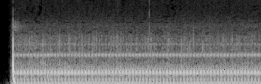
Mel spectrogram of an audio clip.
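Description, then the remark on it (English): A single steady electronic telephone ring tone from a home phone with an answering machine, a flat buzzing hum held for about two seconds and then cut off, with no voices. “It would ring three or four times and then you'd hear.”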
